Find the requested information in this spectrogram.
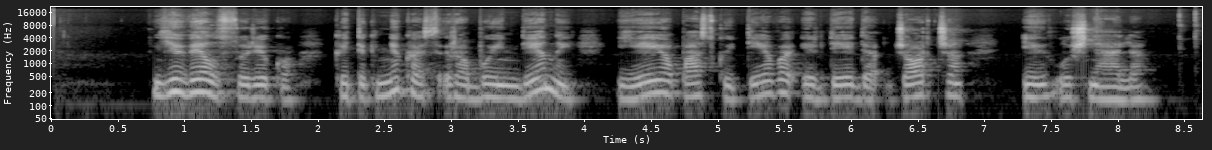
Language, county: Lithuanian, Vilnius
